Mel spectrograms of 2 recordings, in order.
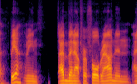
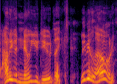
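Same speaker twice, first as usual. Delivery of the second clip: annoyed stranger; 10 semitones higher than usual. Retold or imitated. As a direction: whine it like a bothered stranger. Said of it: "It's like".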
